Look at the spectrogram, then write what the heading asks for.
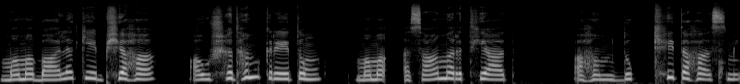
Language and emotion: Sanskrit, sad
